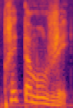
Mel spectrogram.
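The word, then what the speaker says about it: Prêt A Manger: In French, we would say this, prêt à manger.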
